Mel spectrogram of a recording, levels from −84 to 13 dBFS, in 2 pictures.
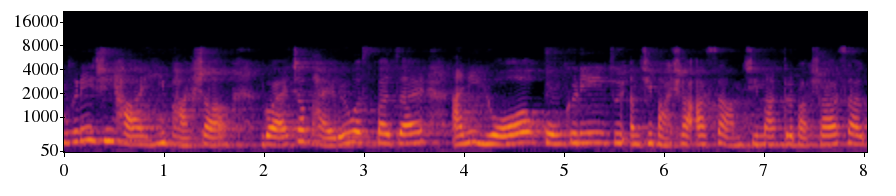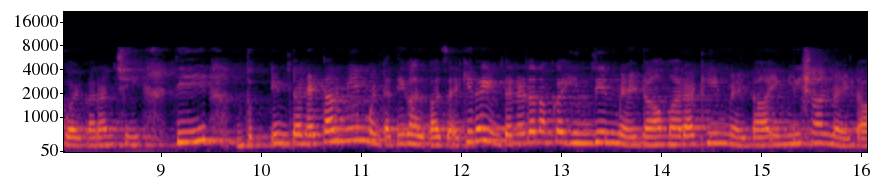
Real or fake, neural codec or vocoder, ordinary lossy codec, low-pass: real; none; none; none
